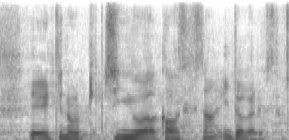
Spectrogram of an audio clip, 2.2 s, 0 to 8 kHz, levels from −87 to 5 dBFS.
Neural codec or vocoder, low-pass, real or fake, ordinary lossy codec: codec, 16 kHz, 4 kbps, X-Codec, HuBERT features, trained on general audio; none; fake; none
